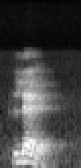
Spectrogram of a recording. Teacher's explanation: The tip of the tongue is raised, touching the alveolar ridge to produce l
